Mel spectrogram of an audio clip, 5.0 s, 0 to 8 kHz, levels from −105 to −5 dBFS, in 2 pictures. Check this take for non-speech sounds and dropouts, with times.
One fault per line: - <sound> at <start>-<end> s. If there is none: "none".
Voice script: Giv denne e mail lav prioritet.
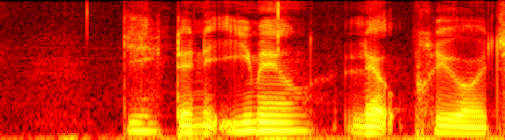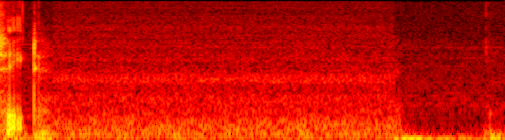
none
